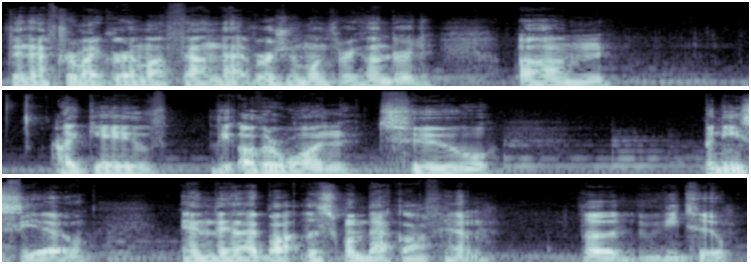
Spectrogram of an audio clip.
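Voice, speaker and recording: A man's voice: lowish voice, steady tone, a little slow, pauses often, a bit bright, soft background music. A young American man giving a casual, informal, matter-of-fact walk-through of a personal collection. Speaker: collector presenting own collection. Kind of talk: casual collection showcase narration.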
